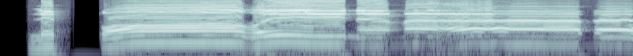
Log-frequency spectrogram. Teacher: یا مدہ ہے ایک الف کے برابر کھینچ کر پڑھیں گے · زبر ہے، ایک الف کے برابر کھینچ کر پڑھیں گے، اور وقف کی صورت میں تنوین کو بدل کر ایک زبر کے ساتھ پڑھیں گے، حروف مدہ بنتا ہے ، ایک الف کے برابر کھینچ کر وقف کریں گے، للطاغين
